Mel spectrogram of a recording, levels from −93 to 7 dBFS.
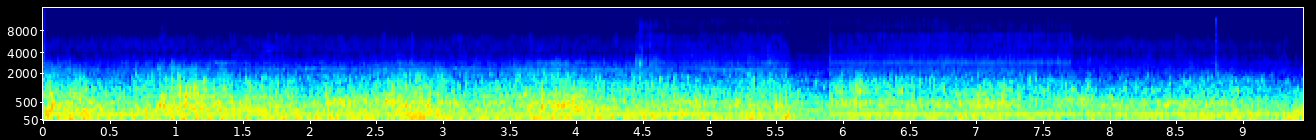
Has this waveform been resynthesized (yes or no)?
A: yes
